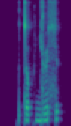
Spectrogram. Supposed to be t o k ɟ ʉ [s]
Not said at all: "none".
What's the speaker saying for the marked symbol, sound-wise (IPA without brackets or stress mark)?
s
